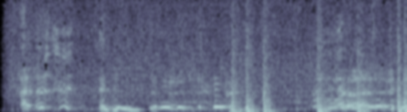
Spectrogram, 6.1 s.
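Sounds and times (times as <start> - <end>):
muscle man crying: 0.3 - 3.7, 4.7 - 6.0.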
